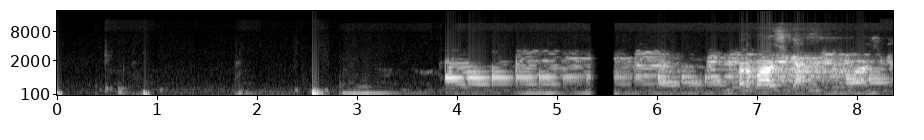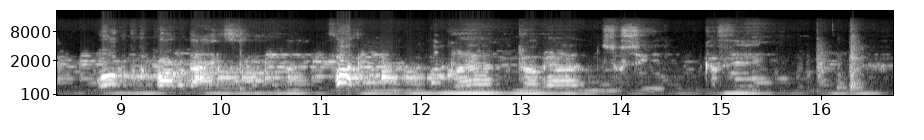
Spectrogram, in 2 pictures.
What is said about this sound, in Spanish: que es este cantante puertorriqueño que escribió esta canción eh, en un momento y pasado los años se reunió con otra persona, con otro artista, para hacer esta versión remix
